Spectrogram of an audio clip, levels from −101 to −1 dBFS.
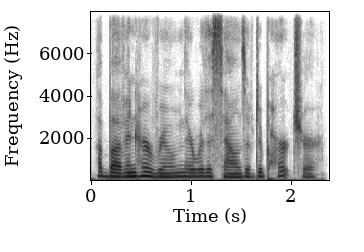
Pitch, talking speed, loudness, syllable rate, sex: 175 Hz, 250 wpm, -16 LUFS, 7.7 syllables/s, female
